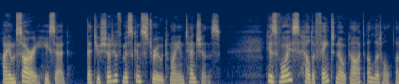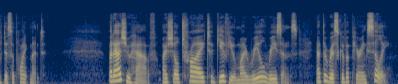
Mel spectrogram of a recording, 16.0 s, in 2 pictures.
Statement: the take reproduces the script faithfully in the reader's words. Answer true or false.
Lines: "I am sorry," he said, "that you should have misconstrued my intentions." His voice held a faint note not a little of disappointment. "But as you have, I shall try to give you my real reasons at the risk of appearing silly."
true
